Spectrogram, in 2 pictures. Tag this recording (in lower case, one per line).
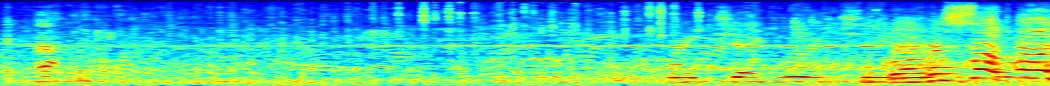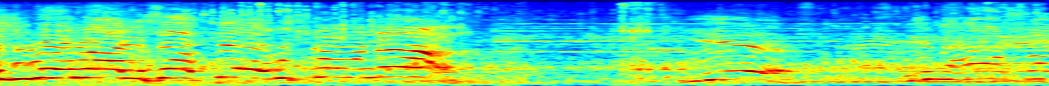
vehicle
speech
music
